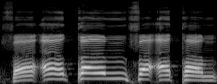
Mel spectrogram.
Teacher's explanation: menjelaskan sebutan Huruf qaf yang pertama sekali supaya dia tak bunyi tipis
